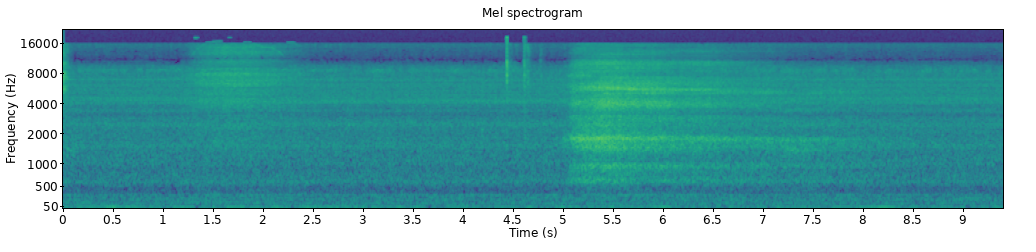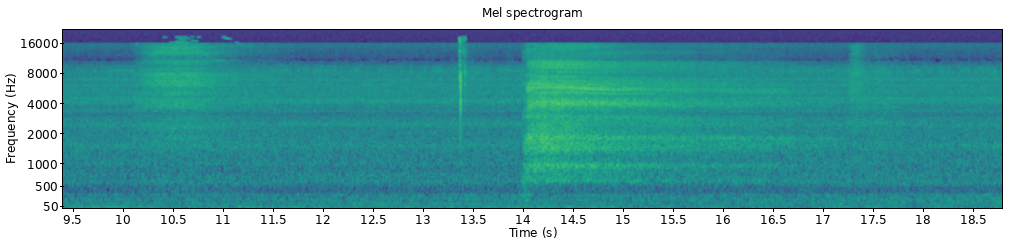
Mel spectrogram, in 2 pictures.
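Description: Two long, airy exhales through the mouth during a guided deep-breathing meditation, each a soft whoosh rising over a steady low background hum, spaced well apart.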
